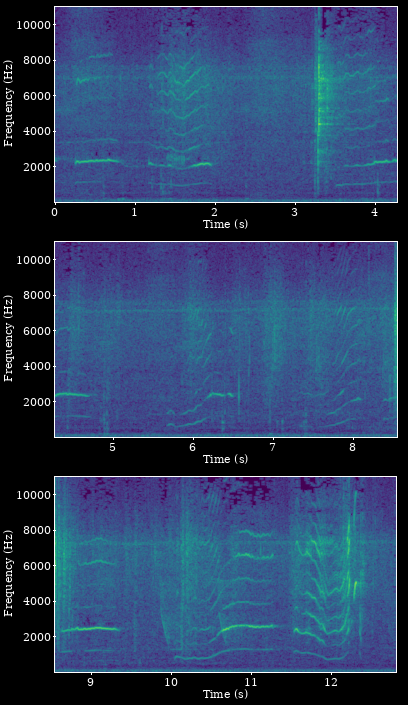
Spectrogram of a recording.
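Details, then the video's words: Dito, a baby monkey, cries and screams for milk, also biting Anya; a steady series of whining, wavering tonal cries, some rising, some sliding down, repeated throughout over a constant low hum, with a few sharp clicks. "POOR BABY MONKEY SCREAMING NO MILK"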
